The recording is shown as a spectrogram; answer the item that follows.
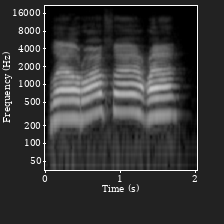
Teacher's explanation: आगे चले, वरफ़अ, वाव ज़बर वा, रा ज़बर वा, फा ज़बर फा, आइन ज़बर आ निकालेंगे और रा को मोटा रखेंगे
